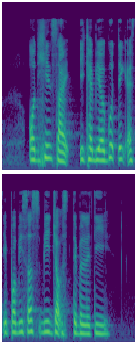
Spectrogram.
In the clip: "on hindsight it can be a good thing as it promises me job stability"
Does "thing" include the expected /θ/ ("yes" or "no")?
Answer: no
